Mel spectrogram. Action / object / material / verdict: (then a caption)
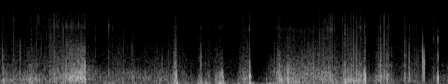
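scrape / silicone dummy ear on a binaural microphone, wooden ear pick / silicone / none. A thin wooden ear pick, held in a gloved hand, scratches inside the canal of a small, hollow white silicone dummy ear on a binaural microphone. The result is close, rustling scrapes and soft crackles with a low, muffled rumble beneath. Quick scratching taps come in irregular bursts.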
